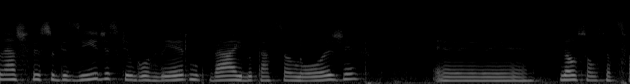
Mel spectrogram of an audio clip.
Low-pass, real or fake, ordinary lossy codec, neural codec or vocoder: none; fake; none; codec, 16 kHz, 1 kbps, FunCodec, trained on LibriTTS, 50 frames a second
